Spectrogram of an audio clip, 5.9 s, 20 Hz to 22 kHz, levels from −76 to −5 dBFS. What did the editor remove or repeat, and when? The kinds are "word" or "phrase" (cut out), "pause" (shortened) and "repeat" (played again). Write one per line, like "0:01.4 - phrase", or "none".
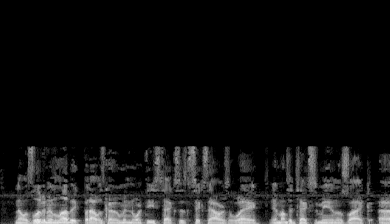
0:01.6 - word
0:02.8 - word
0:04.0 - pause
0:04.3 - word

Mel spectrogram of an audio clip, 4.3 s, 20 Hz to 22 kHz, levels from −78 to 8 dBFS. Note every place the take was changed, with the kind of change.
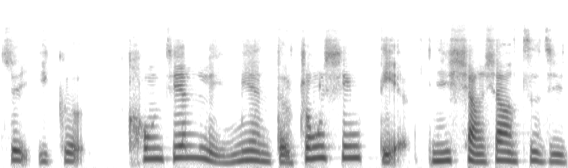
0:03.2 - pause

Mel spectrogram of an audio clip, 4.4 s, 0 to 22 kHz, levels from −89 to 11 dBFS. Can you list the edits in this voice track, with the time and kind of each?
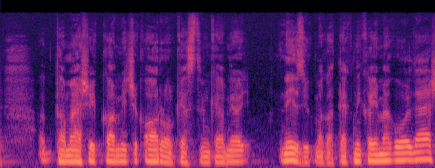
0:02.3 - word

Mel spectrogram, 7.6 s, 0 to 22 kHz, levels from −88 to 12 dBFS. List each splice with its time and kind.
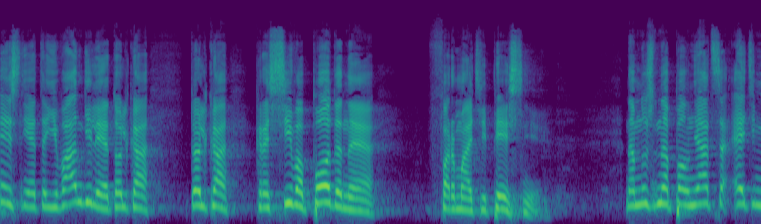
none

